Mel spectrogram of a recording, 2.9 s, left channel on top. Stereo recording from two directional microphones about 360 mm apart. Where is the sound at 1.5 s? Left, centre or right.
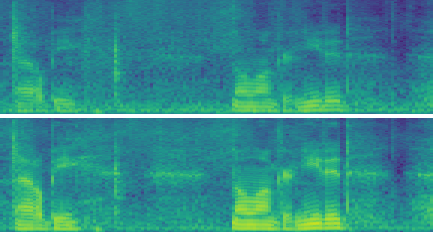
Right.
